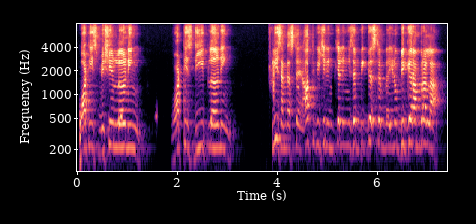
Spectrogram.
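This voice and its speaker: A man with a high voice and a Tamil Nadu Indian English accent lectures students over a dull, lo-fi online call. He talks earnestly and repeats his points, often calling his listeners "my dear friend". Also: normal speed, a bit bright, a little hiss or hum. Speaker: guest speaker. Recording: dull lo-fi online talk audio.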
